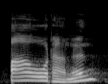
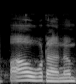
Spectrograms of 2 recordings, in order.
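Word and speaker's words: pão: 그 과정에서 성경의 빵, 빠오라는 그 포르투갈어로 빠오라는 발음을 한자 성경으로 적다 보니까 한국말로 병자를 썼습니다.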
